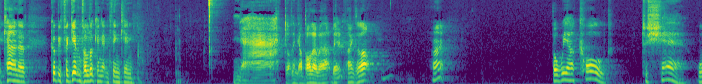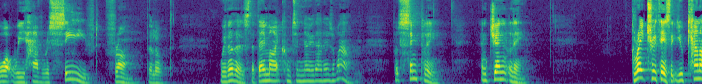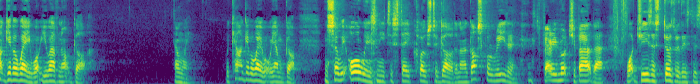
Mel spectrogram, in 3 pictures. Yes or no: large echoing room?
yes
